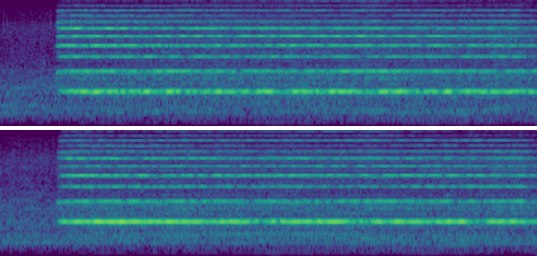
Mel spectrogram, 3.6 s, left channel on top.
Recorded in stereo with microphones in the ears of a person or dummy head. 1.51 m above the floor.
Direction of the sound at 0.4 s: 45° left (ahead or behind).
